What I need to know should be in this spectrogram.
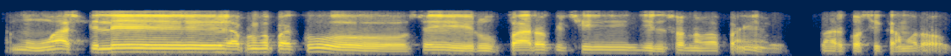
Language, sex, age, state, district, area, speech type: Odia, male, 45-60, Odisha, Mayurbhanj, rural, conversation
